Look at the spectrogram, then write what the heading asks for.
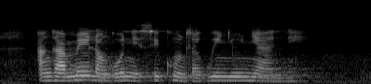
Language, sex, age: Zulu, female, 24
